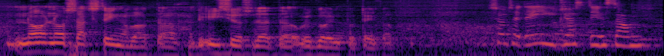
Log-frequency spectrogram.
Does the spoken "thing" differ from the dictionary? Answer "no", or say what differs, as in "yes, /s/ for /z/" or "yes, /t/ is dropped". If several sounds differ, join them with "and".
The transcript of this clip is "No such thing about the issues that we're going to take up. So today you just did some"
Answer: yes, /t/ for /θ/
